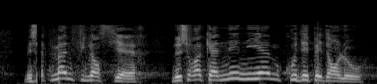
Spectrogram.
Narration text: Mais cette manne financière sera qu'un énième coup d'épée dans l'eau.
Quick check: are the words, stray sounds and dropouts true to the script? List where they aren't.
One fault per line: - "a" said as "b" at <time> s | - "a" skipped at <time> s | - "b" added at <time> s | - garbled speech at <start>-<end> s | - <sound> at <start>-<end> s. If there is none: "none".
- dropout at 0.4-0.4 s
- "ne" added at 1.7 s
